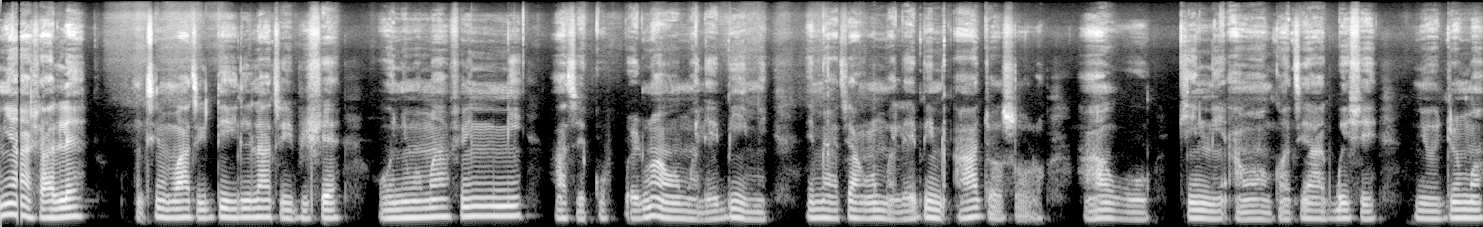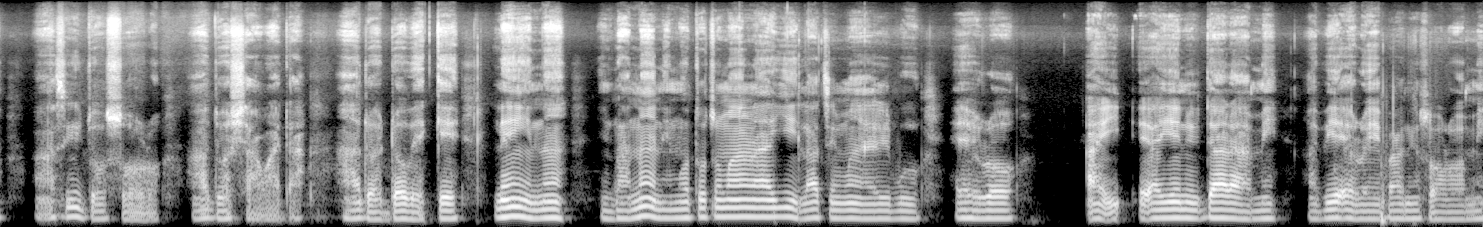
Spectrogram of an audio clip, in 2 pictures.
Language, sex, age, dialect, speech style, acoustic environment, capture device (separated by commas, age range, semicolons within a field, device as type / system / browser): Yoruba, male, 25-34, Nigeria - Lagos Yoruba, relaxed; happy, silence, mobile / Linux / Chrome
